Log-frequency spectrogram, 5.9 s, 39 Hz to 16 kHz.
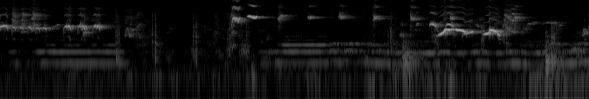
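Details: Green leafbird of the gotri type reacting to a young wild green leafbird: bright chirps and whistled notes around 3–5k-ish range in bursts, with steady low tonal hums running underneath.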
